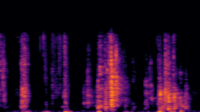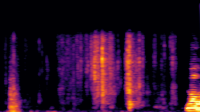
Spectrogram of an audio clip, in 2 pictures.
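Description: A trading card box and pack wrapper being torn open by hand: a run of short tearing and crinkling sounds, one after another. The voice comes back just before the end.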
